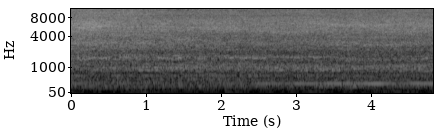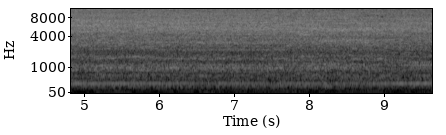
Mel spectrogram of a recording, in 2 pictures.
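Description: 360 S6 robot vacuum cleaner running on a carpet: its suction fan and brushes give a steady whir with a constant hum.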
